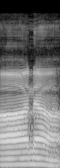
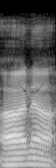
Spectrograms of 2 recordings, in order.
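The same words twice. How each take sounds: The two takes are said the same way.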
